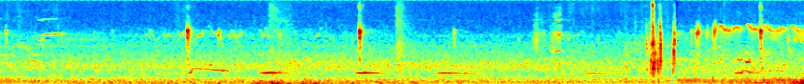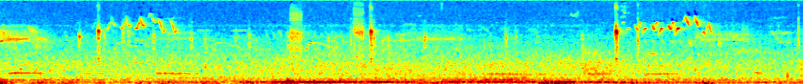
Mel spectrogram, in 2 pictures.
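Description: Red-winged blackbirds singing a few short trilled songs over a mourning dove cooing, a slow series of low notes about once a second. A low steady hum joins about eight seconds in.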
